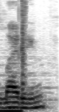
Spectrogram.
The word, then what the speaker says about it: leading: Number two, leading, sorry, letting actually it's pronounced letting space between lines, also called line spacing.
